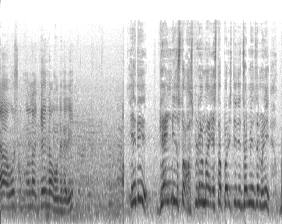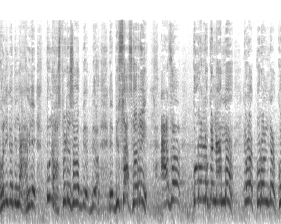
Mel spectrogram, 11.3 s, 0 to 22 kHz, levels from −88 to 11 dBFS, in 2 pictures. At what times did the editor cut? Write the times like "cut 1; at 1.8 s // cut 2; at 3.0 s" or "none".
cut 1; at 2.3 s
